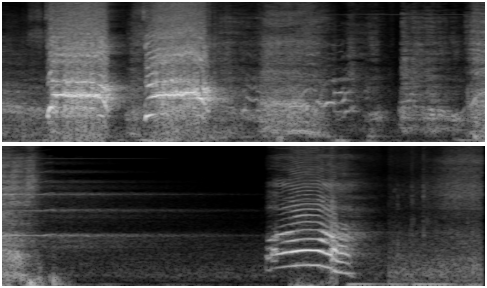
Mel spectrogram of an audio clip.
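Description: A young man shouts and screams in fright close to a microphone.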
